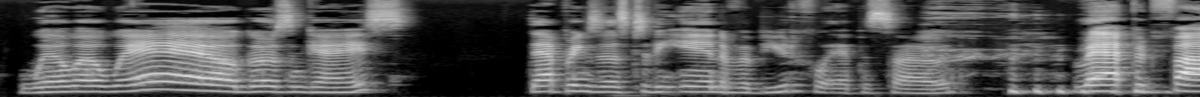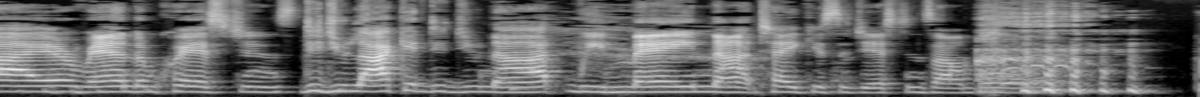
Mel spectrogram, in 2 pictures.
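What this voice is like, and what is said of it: Attempted American southern drawl. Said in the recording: “That's a nice, that's a southern drawl. ... It's an attempt at a southern drawl.”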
